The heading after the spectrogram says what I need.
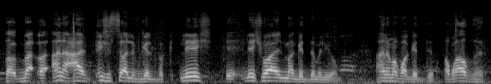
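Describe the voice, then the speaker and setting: A man's voice: a little high, rapid-fire. A man with a Gulf Arabic accent chatting casually and animatedly in a group, often repeating his words insistently. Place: large walled courtyard set with a group of men.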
